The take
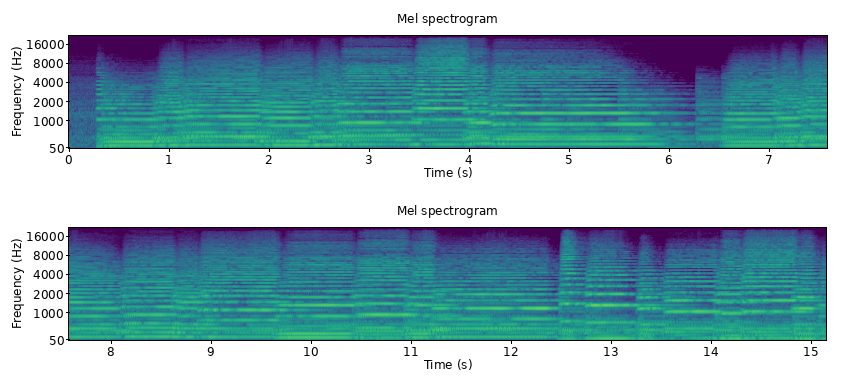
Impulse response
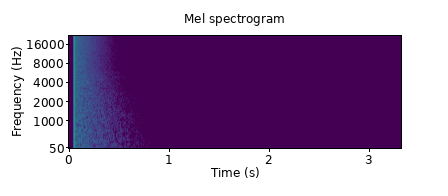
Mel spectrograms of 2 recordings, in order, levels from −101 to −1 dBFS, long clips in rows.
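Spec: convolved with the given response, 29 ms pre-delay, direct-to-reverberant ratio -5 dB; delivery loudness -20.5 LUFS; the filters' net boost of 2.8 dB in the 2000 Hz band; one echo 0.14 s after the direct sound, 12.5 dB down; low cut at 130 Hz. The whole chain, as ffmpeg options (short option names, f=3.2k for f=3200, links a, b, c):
-filter_complex "[0:a]highpass=130,equalizer=f=2k:t=o:g=3.5,aecho=1:1:140:0.237,asplit=2[a][b];[1:a]atrim=start_sample=2205,adelay=29[c];[b][c]afir=irnorm=-1:irlink=0,volume=7dB[d];[a][d]amix=inputs=2:normalize=0,volume=-0.5dB"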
